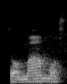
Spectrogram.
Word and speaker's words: tomamos: Outside the boot, in nosotros and vosotros, you stress the ma syllable.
